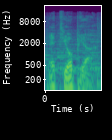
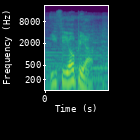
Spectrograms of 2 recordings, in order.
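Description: First: It is pronounced the Korean way. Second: It is pronounced the usual English way.

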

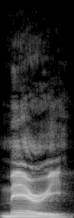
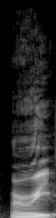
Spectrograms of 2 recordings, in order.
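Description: First: The name is said like the name Mary. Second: The name is said like the name Marie. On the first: The speaker calls it wrong. "I automatically think Mary" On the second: The speaker calls it right. "Nope, it's not Mary, Marie"

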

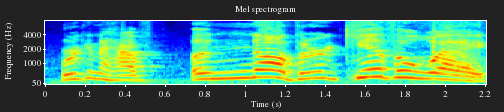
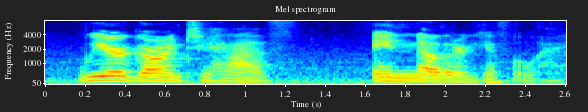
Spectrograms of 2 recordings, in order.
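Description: First: It is said with lively excitement. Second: It is said flatly, without excitement.

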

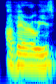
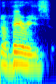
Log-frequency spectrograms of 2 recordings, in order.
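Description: First: The name is said with the O sound pronounced. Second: The name is said quickly, the O sound dropped. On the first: "but they pronounce the O" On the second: "like if they're speaking fastly"

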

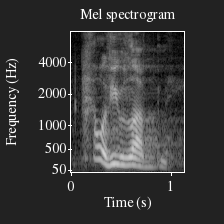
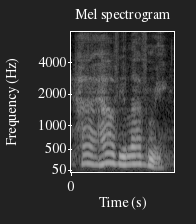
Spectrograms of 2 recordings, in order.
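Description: First: It sounds angry and accusing, like a scorned spouse. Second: It sounds unsure and pleading, like an insecure question.

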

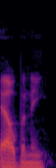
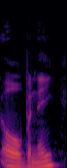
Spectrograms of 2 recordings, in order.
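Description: First: It is said the local Western Australian way. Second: It is said the way outsiders say it. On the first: The speaker is from Western Australia. The speaker calls it right. "because we call it Albany" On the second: The speaker is not from Western Australia. The speaker calls it wrong. "We always know when you're not from WA when you call it Albany"

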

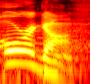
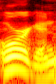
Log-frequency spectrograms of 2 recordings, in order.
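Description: First: Oregon is said in a Southern Tennessee way. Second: Oregon is said in the local Northwest way. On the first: The speaker calls it wrong. "they're from Tennessee and they don't say it right" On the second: The speaker calls it right. "he wouldn't say Oregon"

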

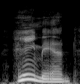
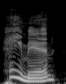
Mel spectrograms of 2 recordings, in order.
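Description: First: It is said in a put-on radio voice. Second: It is said in a plain, ordinary voice.

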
